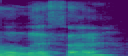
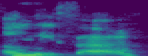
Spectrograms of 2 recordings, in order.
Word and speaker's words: Alyssa: meet you as well alyssa oh uh my name is it's spelt like alyssa but it's pronounced elisa alisa my apologies oh it's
